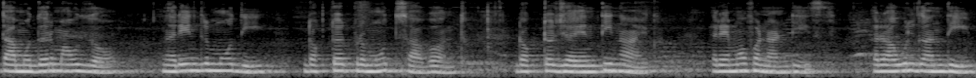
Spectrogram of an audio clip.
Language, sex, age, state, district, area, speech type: Goan Konkani, female, 18-30, Goa, Murmgao, urban, spontaneous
